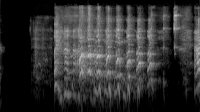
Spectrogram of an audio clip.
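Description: A woman laughing: a loud run of quick, pulsed laughs starting about a second in and lasting about two seconds.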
